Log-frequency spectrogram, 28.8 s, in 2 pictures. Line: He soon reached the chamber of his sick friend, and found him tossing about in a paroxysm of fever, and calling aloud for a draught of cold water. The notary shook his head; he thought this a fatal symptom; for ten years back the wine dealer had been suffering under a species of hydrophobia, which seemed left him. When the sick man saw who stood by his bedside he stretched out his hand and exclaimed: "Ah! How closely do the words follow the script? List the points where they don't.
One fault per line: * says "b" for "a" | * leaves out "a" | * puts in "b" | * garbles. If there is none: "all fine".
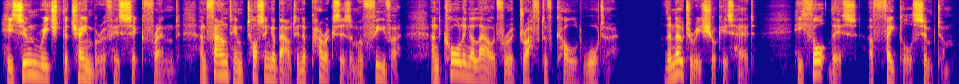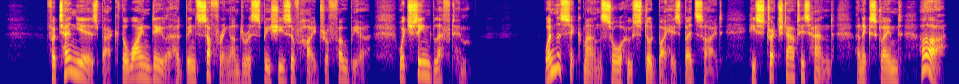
all fine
